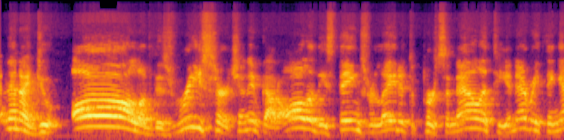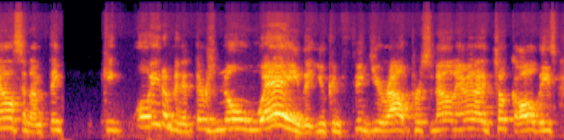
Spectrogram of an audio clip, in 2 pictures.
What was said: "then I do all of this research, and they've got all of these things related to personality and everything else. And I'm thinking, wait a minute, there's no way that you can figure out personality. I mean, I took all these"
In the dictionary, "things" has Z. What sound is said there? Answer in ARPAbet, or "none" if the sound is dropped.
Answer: Z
